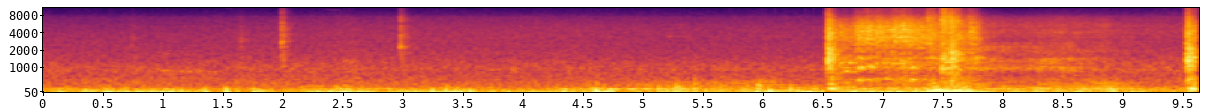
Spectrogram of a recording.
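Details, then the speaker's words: 1964 Ford Falcon Sprint, first run in 12 years, just lowered to the ground: engine catches and settles into an uneven, lumpy, stumbling idle, running a little rough. Owner suspects a miss. "I'm not gonna lie, she's running a little rough. Sounds like she's got a miss or something happening"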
